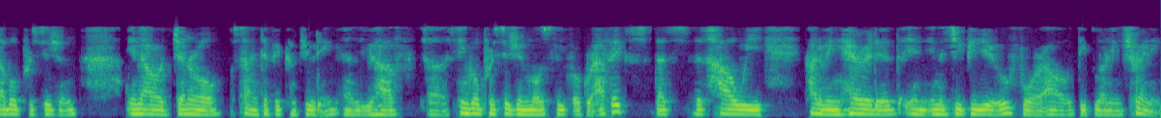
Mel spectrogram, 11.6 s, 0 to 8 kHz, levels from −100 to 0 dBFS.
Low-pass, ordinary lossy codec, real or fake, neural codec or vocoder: 7.2 kHz; AAC, 16 kbps; real; none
